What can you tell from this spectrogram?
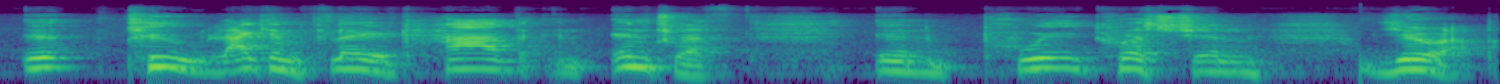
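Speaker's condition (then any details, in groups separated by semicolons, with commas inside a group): Cerebral palsy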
